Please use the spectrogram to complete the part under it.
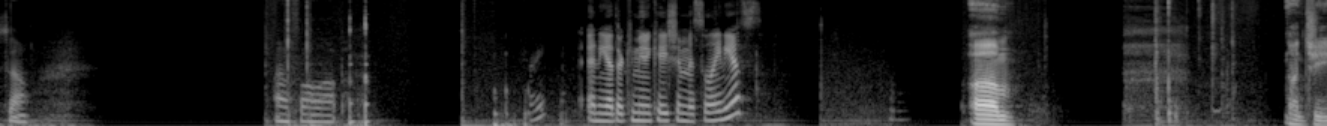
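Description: Adults speak by turns through microphones, with short pauses between remarks.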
